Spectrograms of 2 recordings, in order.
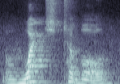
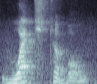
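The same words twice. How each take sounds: First: The second vowel is dropped and silent. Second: The second vowel is dropped and silent.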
